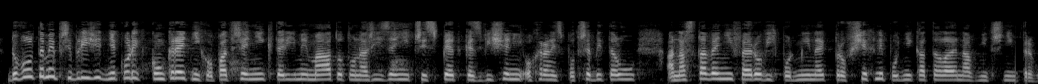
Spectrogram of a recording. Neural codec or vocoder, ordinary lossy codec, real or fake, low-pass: none; none; real; none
